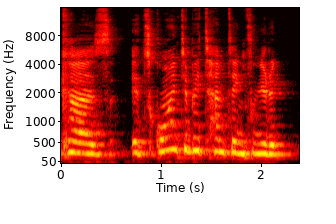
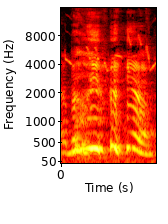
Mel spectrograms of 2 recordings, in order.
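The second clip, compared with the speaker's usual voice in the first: higher and much louder, laughing through it; 7 semitones higher, 12 dB louder than usual. Real, not acted. Cheering on a viewer fighting daydreaming, laughing. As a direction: burst out with delighted encouragement. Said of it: "I believe in ya".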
